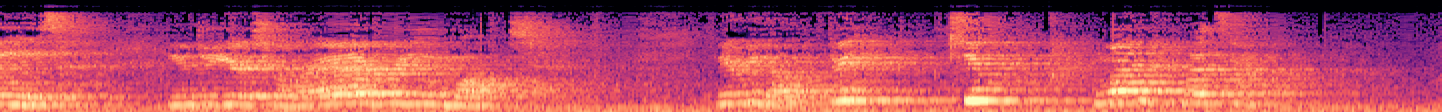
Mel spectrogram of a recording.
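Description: A young woman talks with animation, close by.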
